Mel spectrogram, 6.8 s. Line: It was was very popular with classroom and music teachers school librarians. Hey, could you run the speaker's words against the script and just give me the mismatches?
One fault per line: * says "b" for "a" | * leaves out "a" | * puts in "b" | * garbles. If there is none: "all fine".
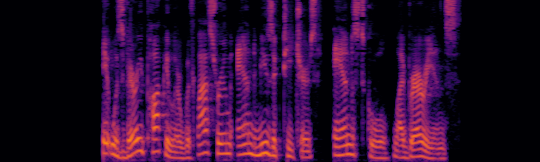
* leaves out "was"
* puts in "and"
